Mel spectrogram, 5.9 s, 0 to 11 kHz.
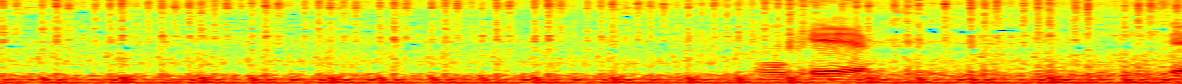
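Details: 1990 Harley-Davidson Fatboy Evo carbureted V-twin after carburetor cleaning fixed a no-start (fuel not reaching jets): steady even lumpy low idle, no miss or stumble; running cleanly.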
